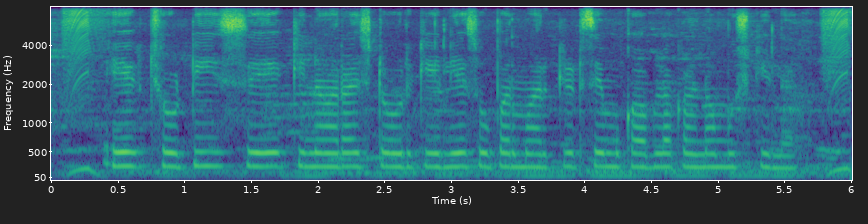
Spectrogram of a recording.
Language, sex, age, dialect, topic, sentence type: Hindi, female, 18-24, Hindustani Malvi Khadi Boli, agriculture, statement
